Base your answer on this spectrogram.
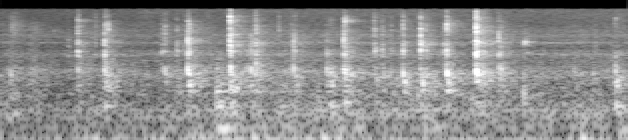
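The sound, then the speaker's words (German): Rapid typing on a computer keyboard while notes are taken, with many quick, uneven keystroke clicks running steadily throughout and no voices. “Sorry, ich schreibe gerade mit für die Show Notes.”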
